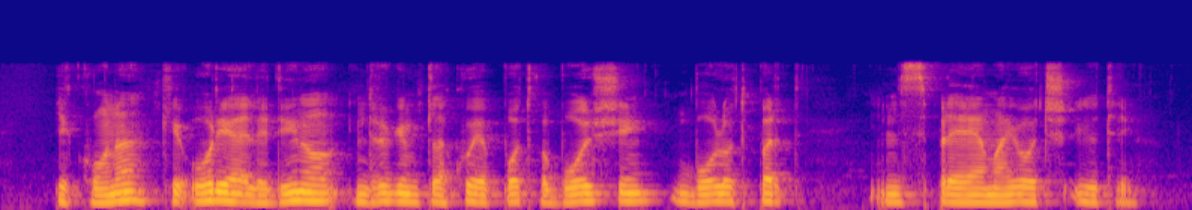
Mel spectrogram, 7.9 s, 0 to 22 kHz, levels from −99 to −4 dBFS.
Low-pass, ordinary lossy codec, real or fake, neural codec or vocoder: 7.2 kHz; none; real; none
